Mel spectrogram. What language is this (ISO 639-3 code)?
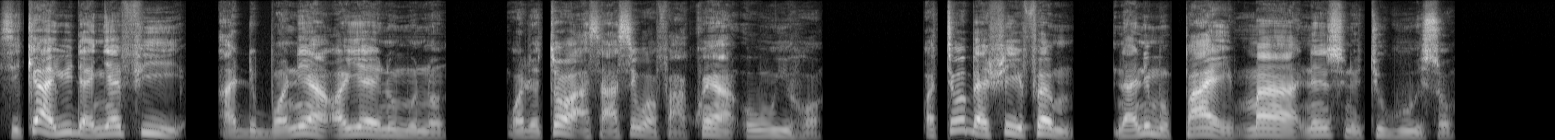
aka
